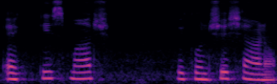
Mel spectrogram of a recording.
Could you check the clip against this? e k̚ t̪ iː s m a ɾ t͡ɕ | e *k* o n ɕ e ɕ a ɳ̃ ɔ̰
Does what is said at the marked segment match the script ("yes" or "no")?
yes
